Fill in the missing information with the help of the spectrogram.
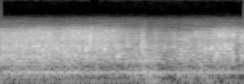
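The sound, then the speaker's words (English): Steady churning and splashing of water as a swimmer surfaces, fairly loud, with a continuous gurgling wash throughout and no voices. “I swam back up to the surface with it.”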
